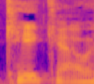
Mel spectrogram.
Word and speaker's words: cacao: The other one was roasted, and I can never pronounce this correctly. It's cacao.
